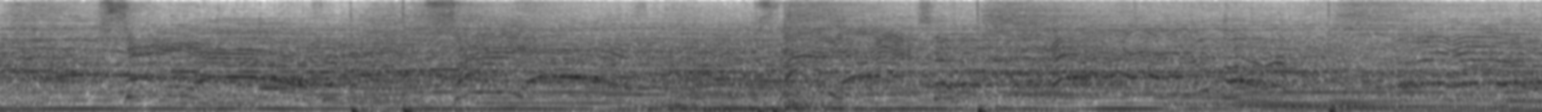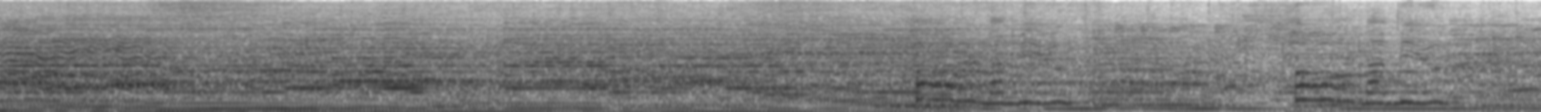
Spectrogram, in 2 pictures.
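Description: A church crowd erupts in ecstatic shouting and whooping, a dense, loud wall of overlapping cries and yells sustained throughout, with occasional sharp bangs and exclamations rising above the din.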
